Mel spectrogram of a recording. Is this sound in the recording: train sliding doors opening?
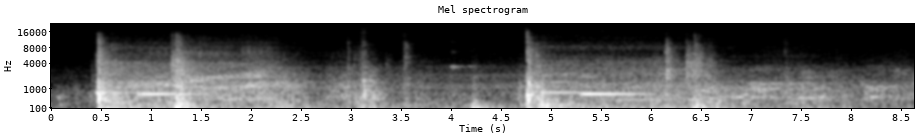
yes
